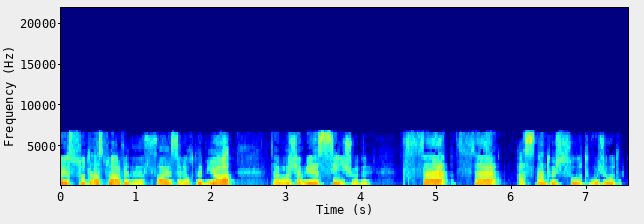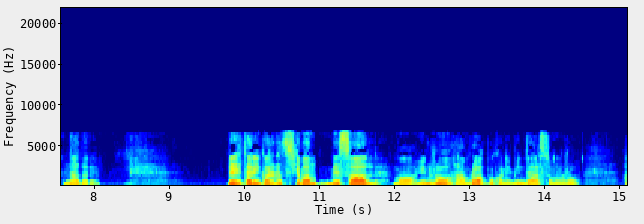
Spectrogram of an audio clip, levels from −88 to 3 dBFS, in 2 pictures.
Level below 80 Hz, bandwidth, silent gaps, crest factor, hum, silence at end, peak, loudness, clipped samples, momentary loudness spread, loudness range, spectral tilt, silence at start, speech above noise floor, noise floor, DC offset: -64 dBFS; 6.8 kHz; none; 20 dB; none; 0 s; -6 dBFS; -26 LUFS; under 0.1%; 12 LU; 7 LU; -6 dB/octave; 0 s; 45 dB; -70 dBFS; under 0.1%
